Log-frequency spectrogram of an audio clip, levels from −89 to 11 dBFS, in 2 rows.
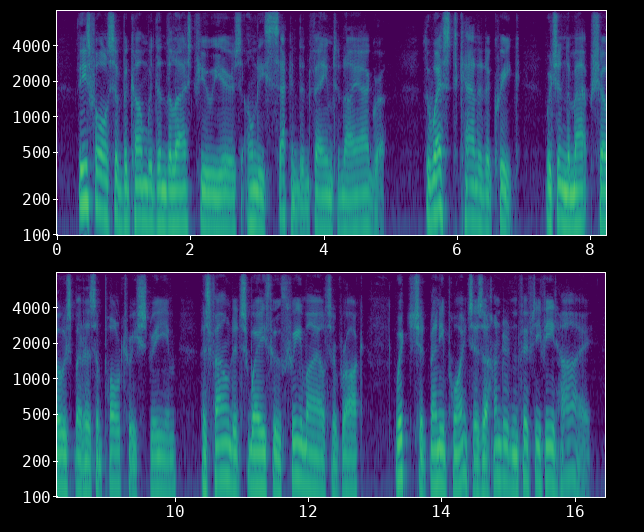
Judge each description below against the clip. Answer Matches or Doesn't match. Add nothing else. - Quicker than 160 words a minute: Matches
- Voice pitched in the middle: Doesn't match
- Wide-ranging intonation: Doesn't match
